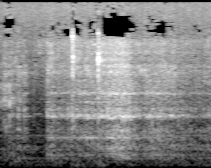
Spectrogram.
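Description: A mechanical whirring with a couple of sharp clicks, starting about half a second in and slowly fading.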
